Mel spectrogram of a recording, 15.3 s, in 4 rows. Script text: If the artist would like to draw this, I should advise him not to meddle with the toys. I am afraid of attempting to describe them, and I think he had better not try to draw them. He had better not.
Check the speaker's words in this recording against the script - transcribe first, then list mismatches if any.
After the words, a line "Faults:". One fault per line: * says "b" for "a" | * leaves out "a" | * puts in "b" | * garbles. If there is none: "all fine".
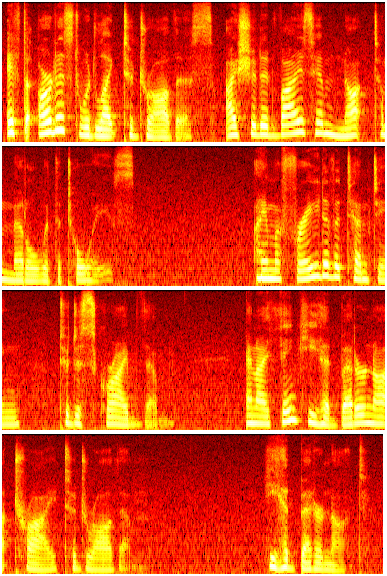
If the artist would like to draw this, I should advise him not to meddle with the toys. I am afraid of attempting to describe them, and I think he had better not try to draw them. He had better not.
Faults:
all fine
